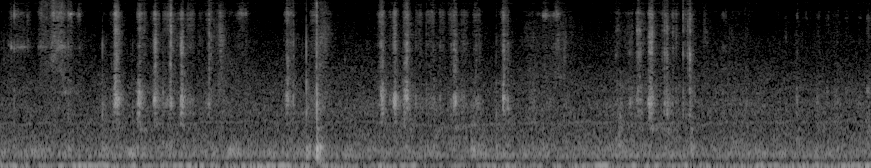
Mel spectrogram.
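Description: A wooden stylus scratches lines into the black coating of a flat, wax-coated scratch-art paper pad, around the flowers. Quiet, dry scratchy strokes and brief bright ticks come in irregular bursts over a steady low background hum.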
